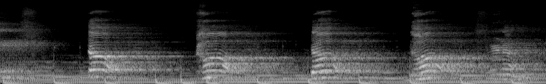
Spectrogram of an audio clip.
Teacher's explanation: ट वर्ग का उच्चारण करते समय हमारी जीवा तालु से थोड़ा आगे की ओर आएगी, उसका स्पर्श करेगी।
